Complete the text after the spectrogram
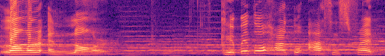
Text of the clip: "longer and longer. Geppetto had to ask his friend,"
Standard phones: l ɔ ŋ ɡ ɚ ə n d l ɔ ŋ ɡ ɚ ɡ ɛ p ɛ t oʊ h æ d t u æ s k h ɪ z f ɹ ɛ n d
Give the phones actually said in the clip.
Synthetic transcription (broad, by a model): l ɔ ŋ ɡ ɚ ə n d l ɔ ŋ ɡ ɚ ɡ ɛ p ɛ t oʊ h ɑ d t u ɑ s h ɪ s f ɹ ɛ n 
